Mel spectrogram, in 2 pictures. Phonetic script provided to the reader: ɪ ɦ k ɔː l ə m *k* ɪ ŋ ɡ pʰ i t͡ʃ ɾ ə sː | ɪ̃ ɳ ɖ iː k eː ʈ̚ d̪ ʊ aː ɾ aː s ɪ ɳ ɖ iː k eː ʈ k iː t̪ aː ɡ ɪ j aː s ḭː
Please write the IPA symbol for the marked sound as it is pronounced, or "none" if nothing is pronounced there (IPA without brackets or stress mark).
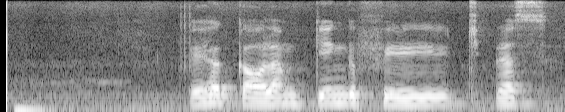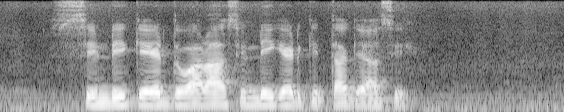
k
